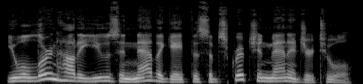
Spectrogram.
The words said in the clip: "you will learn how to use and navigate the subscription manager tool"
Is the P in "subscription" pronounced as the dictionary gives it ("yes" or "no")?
yes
